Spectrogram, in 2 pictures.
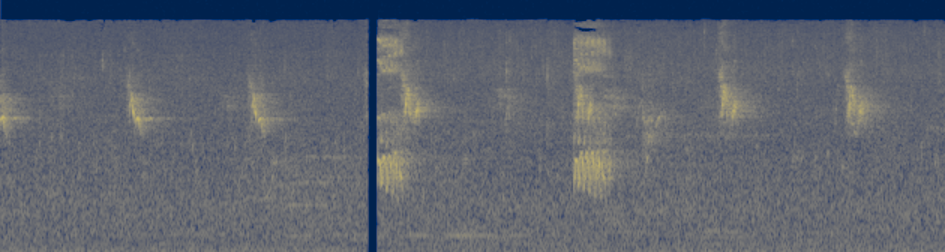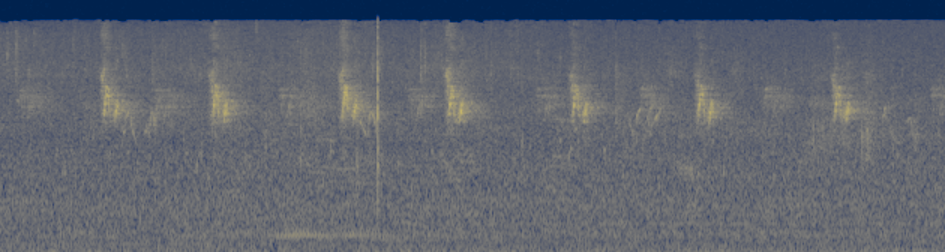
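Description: Male red-bellied woodpecker calling: a steady series of short, falling notes about once a second, with two louder, fuller calls around three and five seconds in, over a steady low background hum.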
